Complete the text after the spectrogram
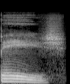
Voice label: "beige", us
